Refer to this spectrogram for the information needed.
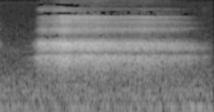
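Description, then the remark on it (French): A long, steady breath drawn in through the mouth while tightening the throat, airy, starting after a brief quiet moment and holding for about two seconds with no talking, during a breathing exercise. “À nouveau, on inspire par la bouche, on aspire l'air”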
